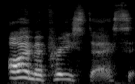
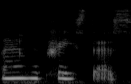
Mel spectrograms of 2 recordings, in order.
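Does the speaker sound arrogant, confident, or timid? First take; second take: arrogant; timid. First: It is said with an arrogant, egoic tone. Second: It is said hesitantly and timidly.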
